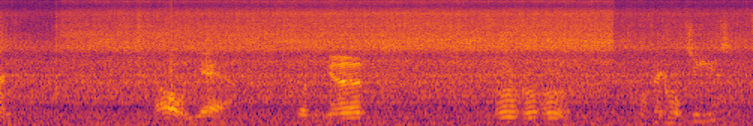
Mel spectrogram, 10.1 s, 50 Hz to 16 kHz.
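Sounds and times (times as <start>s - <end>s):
burger patties sizzling on griddle: 0.8s - 8.2s.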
